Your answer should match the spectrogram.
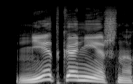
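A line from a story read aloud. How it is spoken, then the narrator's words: Snorted. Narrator (Russian): хмыкнул Муром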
